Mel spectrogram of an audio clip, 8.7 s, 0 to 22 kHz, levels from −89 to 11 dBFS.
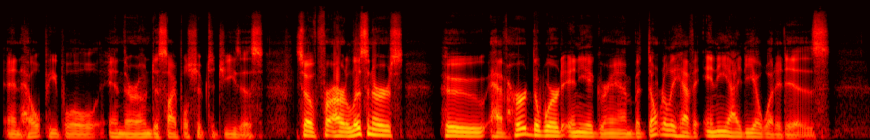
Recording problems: uneven, jittery; strongly; from 0.5 to 8 s

